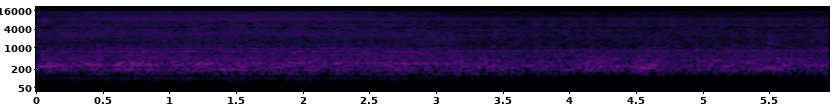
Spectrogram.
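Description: Bottle gourd garelu deep-frying in hot oil: a steady sizzle.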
